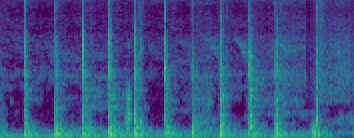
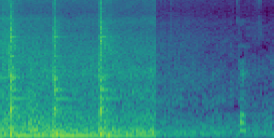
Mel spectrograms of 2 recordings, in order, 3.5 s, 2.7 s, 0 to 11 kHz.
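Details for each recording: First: 2005 Toyota Vios (Limo Gen 1) front left corner after repair, tested by striking the tyre: about a dozen dull thuds, each dying out cleanly with no metallic rattle; clunk over rough roads fixed. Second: 2005 Toyota Vios (Limo Gen 1) front left wheel struck, before repair: three sharp metal-on-metal clunks about half a second apart, then silence; loose brake caliper knocking, the cause of its clunk over uneven or potholed roads.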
